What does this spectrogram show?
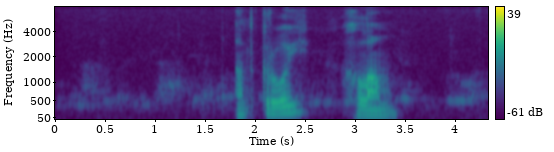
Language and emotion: Russian, neutral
